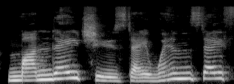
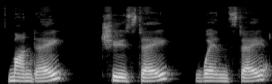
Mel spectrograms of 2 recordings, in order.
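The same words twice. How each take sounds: First: The words flow smoothly into one another. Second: The words are separated and chopped apart. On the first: "now I'm going to flow it together as I sing" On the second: "I could chop it up and make it stammery if I want"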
